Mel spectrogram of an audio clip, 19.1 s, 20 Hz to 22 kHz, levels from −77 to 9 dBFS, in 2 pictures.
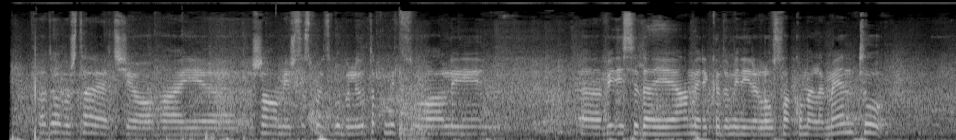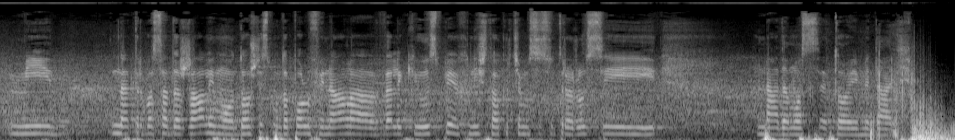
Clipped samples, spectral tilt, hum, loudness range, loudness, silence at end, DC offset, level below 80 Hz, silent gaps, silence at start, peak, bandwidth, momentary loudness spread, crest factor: under 0.1%; -3.5 dB/octave; none; 2 LU; -16 LUFS; 0 s; under 0.1%; -22 dBFS; none; 0.1 s; 0 dBFS; over 20 kHz; 7 LU; 16 dB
